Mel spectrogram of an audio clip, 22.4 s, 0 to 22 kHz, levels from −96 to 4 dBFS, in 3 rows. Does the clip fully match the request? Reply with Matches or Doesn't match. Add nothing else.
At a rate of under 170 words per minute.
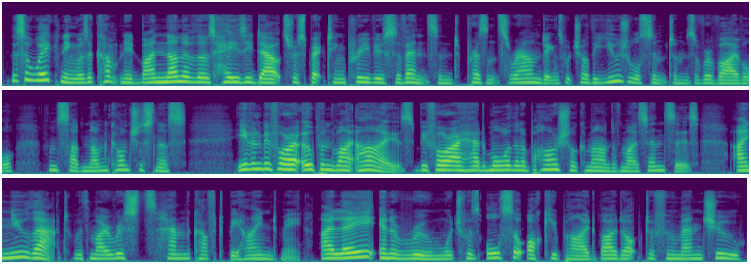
Doesn't match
